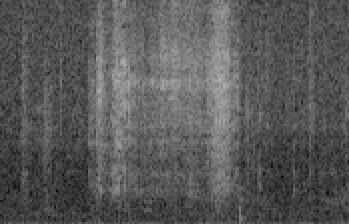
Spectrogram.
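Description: A tool scrapes across paper.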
